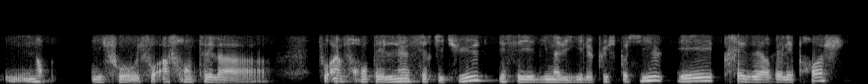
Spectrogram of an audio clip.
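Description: Man, forties, raspy with vocal fry, thoughtful interview guest, measured conversational delivery. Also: mid-range voice, narrow, tinny audio. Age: 40s. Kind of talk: reflective conversational interview answers.

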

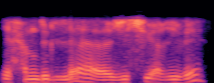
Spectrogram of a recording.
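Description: A man's voice: fairly low pitch, brisk, vocal fry, husky, no echo. A man from Belgium, an actor and guest, telling his story in a casual interview with many fillers and restarts. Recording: dry, phone-like line.

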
